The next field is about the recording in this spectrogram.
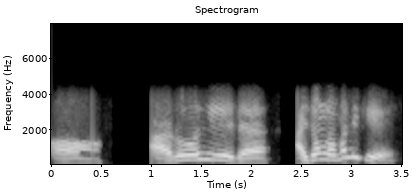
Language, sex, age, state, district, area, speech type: Assamese, female, 45-60, Assam, Kamrup Metropolitan, urban, conversation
